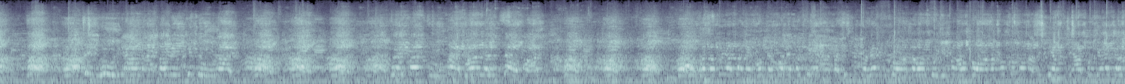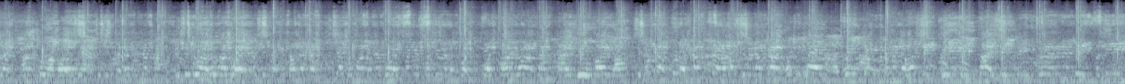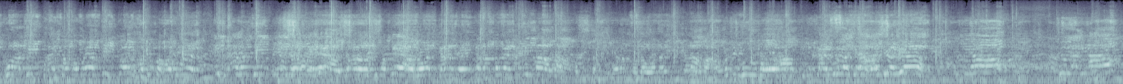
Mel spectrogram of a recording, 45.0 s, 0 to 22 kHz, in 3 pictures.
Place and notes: Ketagalan Boulevard, Taipei - Farmers' protests
Farmers' protests, Sony ECM-MS907, Sony Hi-MD MZ-RH1+ Zoom H4n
